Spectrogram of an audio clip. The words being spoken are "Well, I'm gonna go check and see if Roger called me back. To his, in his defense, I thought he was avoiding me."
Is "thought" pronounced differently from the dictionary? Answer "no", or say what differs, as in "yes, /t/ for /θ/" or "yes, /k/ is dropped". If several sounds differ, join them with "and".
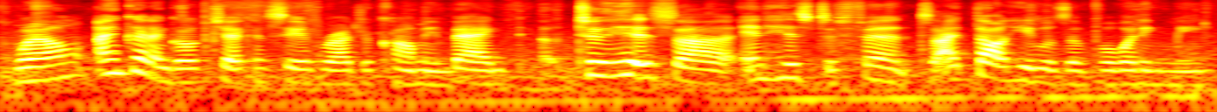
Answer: no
